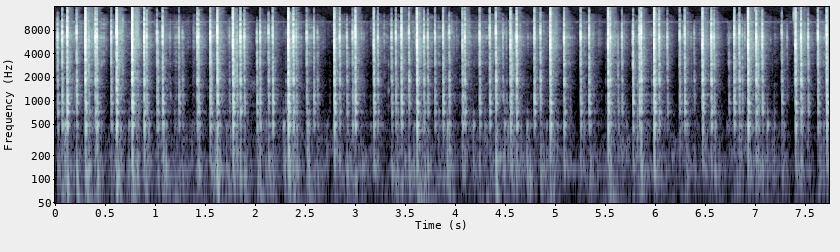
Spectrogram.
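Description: A small, hollow, apparently empty clear glass mug or jug with a handle is held near the face and tapped rapidly with fingertips and nails. The taps are quick, bright clicks with a faint glassy ping around 950 Hz that dies away almost instantly, in a steady, dense pattern throughout.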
